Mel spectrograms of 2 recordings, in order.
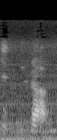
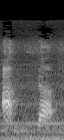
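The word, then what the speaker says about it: اهدنا: Kenapa kita terbiasa bacanya ihdina? Kok tidak ahdina? Kok tidak uhdina? Ya karena huruf ketiganya kasroh. Karena dalnya kasroh, alifnya ikut kasroh. Maka kalau diharokati, alifnya harokatnya kasroh, berbunyi ihdi.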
